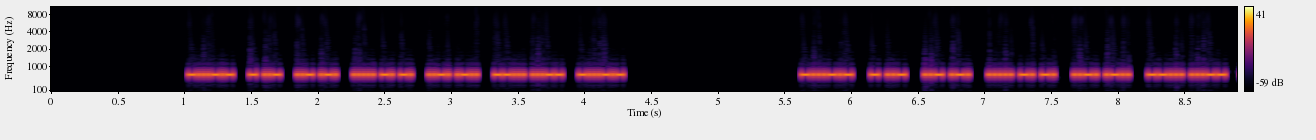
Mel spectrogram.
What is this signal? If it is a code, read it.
Morse code, heard as a keyed tone, about 57 wpm, 700 Hz. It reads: <BK> TU UR 5NN FL 73 <BK> <BK> TU UR 5NN FL 73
